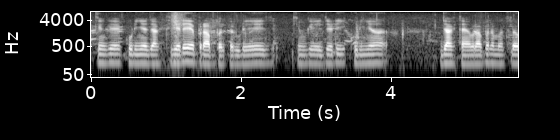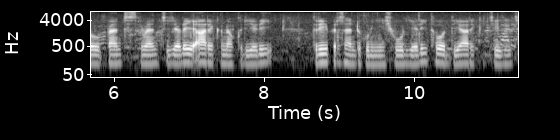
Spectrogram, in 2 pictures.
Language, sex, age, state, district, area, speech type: Dogri, male, 18-30, Jammu and Kashmir, Udhampur, rural, spontaneous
